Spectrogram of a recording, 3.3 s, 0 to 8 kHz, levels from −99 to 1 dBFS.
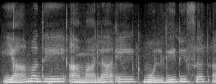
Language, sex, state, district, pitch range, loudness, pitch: Marathi, female, Maharashtra, Gondia, 205-245 Hz, -14 LUFS, 230 Hz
